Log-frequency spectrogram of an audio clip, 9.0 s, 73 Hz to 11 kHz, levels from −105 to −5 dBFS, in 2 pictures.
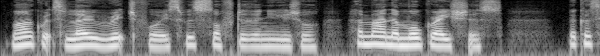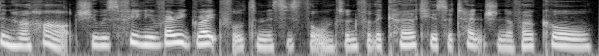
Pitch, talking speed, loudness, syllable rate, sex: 185 Hz, 205 wpm, -20 LUFS, 5.9 syllables/s, female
